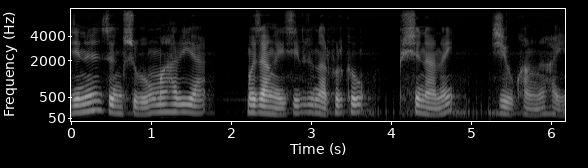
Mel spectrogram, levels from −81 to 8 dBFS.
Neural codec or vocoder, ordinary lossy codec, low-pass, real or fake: none; none; none; real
